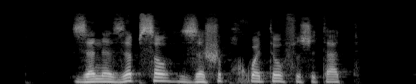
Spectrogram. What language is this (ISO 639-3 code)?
kbd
